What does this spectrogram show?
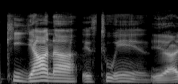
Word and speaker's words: Keyona: Like you can I already know I'm gonna see Keyona at such, and that's how people say my name, Keyona. But my name is pronounced Keyona.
